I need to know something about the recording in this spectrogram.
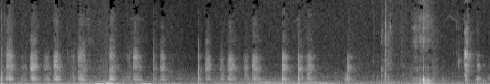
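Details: A Pomeranian dog eating an apple, breathing in quick, uneven panting huffs broken by sharp crunching clicks and a deep low hum underneath.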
